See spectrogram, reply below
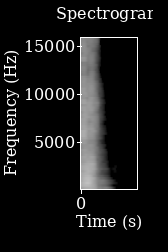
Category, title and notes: Sound effects > Objects / House appliances
33cl Cola can Crush - DJI-MIC3
Subject : A 33cl tall sodacan being crushed by foot on a plank of wood. In a basement. Date YMD : 2025 October 31 Location : Albi Indoor. Hardware : Two Dji Mic 3 hard panned. One close on the floor, another an arm's length away abour 30cm high. Weather : Processing : Trimmed and normalised in Audacity. Fade in/out Notes : Tips : Saying "Dual mono" and "synced-mono" in the tags, as the two mics weren't really intended to give a stereo image, just two positions for different timbres.
synced-mono, soda-can, 33cl, cola, dual-mono, can, on-wood, Dji, DJI-mic3, empty, tin, crushed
